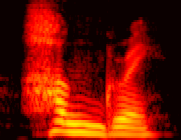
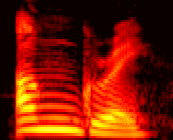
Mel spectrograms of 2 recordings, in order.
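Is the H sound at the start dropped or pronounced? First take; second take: pronounced; dropped. First: The word starts with an H sound. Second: The word starts without an H sound. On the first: "instead of" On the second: "just missing the H at the beginning of the words"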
